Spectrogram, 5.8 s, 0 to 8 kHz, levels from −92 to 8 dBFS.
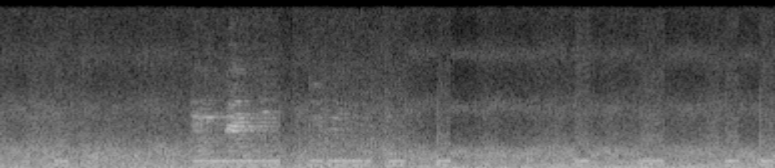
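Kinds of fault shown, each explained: Sound chopped by the voice detector: From 0.0 to 1.44 s, 2.10 to 2.46 s and 2.78 to 5.82 s, stretches of the sound drop out and a flat, steady hiss takes their place. Roughly 1.3 s, 0.26 s and 2.3 s are replaced. The sender's voice detector likely switched transmission off, and comfort noise filled the gaps. This is unlike a noise gate, which leaves true silence, and unlike packet-loss concealment, which repeats or smears fragments. The sound above 8 kHz is missing throughout, as expected from the G.722 call codec.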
